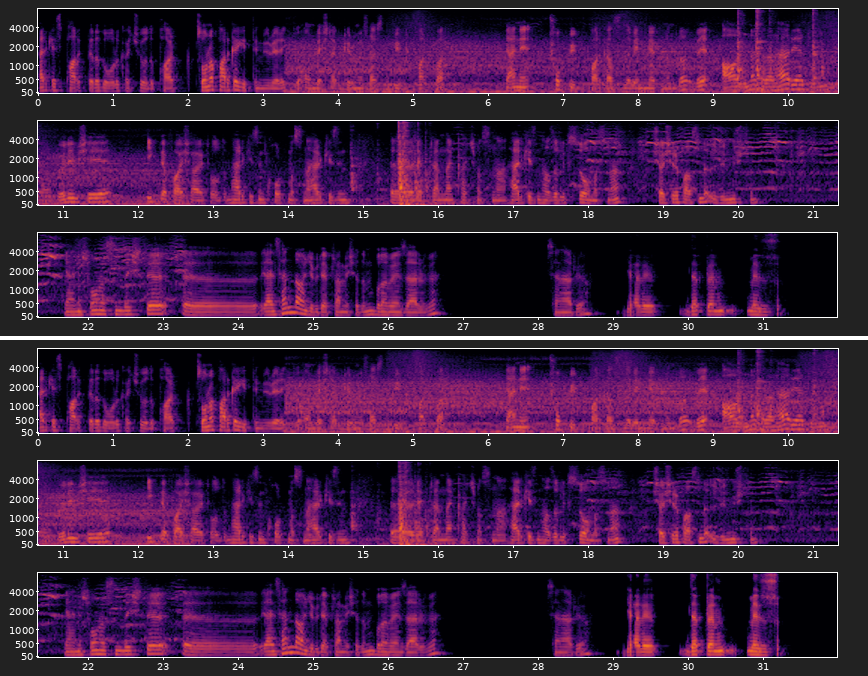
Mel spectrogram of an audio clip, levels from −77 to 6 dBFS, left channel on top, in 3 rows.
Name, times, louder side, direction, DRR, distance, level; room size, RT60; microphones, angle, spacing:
voice 1, 0.0-1.8 2.1-5.4 6.2-11.7 12.1-18.4 18.8-20.3 21.7-26.7 28.1-28.7, equal, 5° left, 0.7 m, -30 dB
sound 1, 3.3-12.7, right 3 dB, 25° right, 1.2 m, -34 dB
sound 2, 5.4-23.3, left 5 dB, 50° left, 1.5 m, -42 dB
sound 3, 9.0-16.8, left 2 dB, 75° left, 2.3 m, -35 dB
voice 2, 29.2-29.6 29.9-31.2, right 7 dB, 70° right, 0.4 m, -26 dB
9.9 x 4.3 x 6.0 m
head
